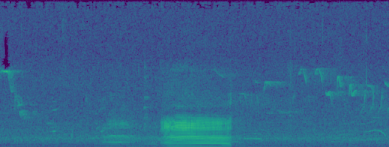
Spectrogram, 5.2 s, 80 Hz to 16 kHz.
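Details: Sheep grazing with lambs in a field in spring 2020, one loud, steady, nasal baa lasting nearly a second with rich harmonics, framed by soft bird chirps and a faint rising whistle against a low background rumble.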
